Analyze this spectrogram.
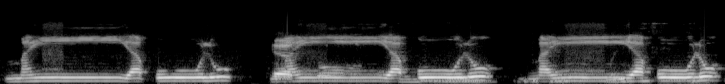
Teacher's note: اب ذرا غور کریں, میں جیسے پڑھ رہا ہوں من یقول, اس میں نون کی آواز نہیں ہے, من نہیں ہے, لیکن کیونکہ نون آپ نے یا میں داخل کیا ہے تو ایک غنہ ہے جو نون کی وجہ سے آ رہا ہے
